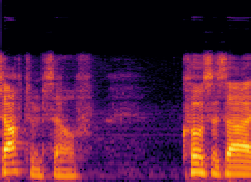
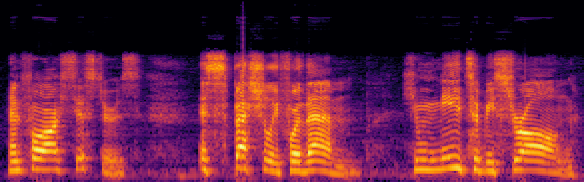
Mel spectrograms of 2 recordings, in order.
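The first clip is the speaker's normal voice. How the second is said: tearful plea; 4 semitones higher than usual. A narrator's reading. Lincoln begging sister to be strong.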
